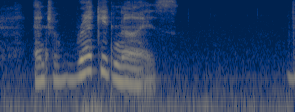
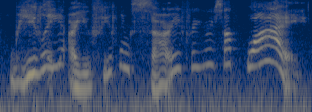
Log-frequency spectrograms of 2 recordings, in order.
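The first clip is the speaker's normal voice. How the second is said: high, chiding little bird voice; tut-tut at someone feeling sorry for themselves; a high chirpy scolding bird; hummingbird's voice; 10 semitones higher than usual. Retold or imitated. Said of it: "the hummingbird says".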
